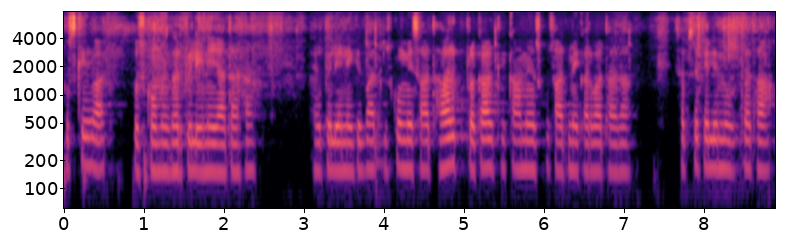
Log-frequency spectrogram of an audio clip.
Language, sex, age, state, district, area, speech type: Hindi, male, 18-30, Madhya Pradesh, Ujjain, rural, spontaneous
